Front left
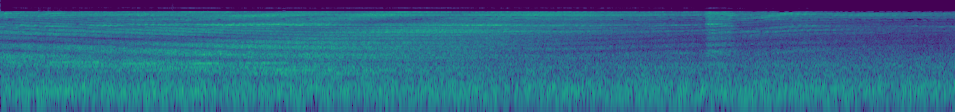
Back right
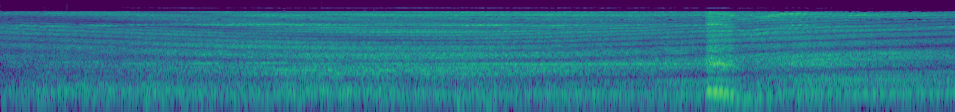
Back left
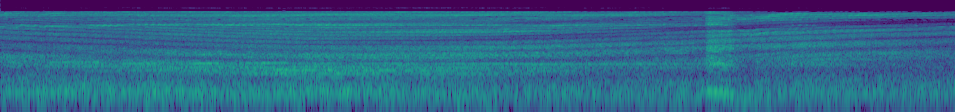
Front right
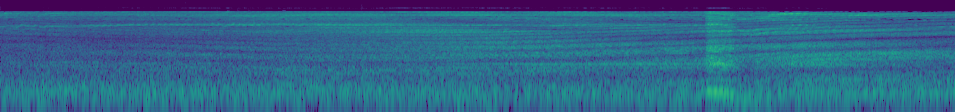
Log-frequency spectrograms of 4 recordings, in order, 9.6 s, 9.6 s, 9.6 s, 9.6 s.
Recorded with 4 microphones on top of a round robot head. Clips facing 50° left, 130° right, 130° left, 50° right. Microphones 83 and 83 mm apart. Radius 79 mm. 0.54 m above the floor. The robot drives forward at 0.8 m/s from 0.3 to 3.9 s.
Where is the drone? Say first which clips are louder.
Front left 6 dB, back left 6 dB; 105° left; by 9.6 s 110° right.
